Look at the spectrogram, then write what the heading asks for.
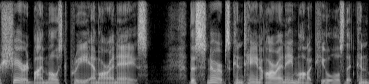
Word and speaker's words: snRNP: small nuclear ribonucleoprotein particles or snrnps pronounced snurps for short as the name suggests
